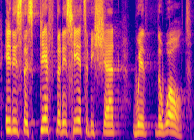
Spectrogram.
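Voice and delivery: Stephen crying out. Retold or imitated. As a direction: cry it out boldly to a council. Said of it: "Stephen cries out before the Sanhedrin".

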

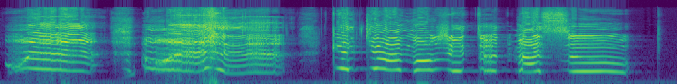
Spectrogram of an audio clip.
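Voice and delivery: loud, high, bawling wail; crying baby bear. A narrator's reading. Tiny bear finds his bowl empty, high bawling cry. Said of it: "il se met à pleurer".

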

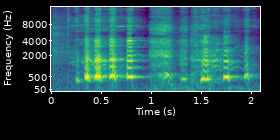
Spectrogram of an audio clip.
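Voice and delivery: high loud burst of laughter. Real, not acted. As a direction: crack up loudly.

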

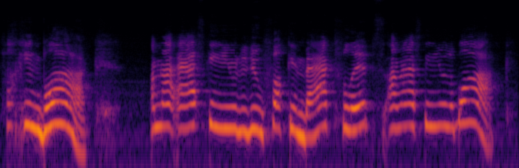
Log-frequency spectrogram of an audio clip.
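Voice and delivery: furious gamer venting; frustrated yelling. Real, not acted. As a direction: rage at useless teammates. Yelling at his offensive line.

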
